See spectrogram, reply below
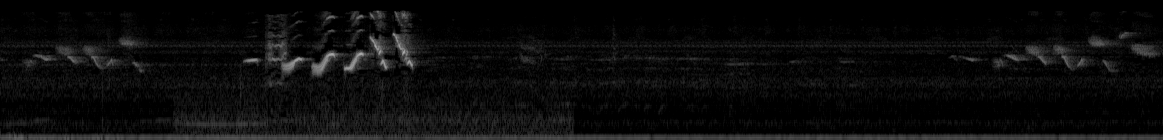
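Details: Female double-collared seedeater in the wild giving one burst of about six rapid, rising, slurred chirps, with faint softer chirps before and after and a steady high background tone.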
